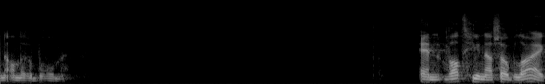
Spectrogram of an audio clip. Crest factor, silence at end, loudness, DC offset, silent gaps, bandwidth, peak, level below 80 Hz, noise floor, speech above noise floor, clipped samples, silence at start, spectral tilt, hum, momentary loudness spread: 24 dB; 0 s; -31 LUFS; under 0.1%; none; 11.5 kHz; -12 dBFS; -80 dBFS; -90 dBFS; 59 dB; under 0.1%; 0 s; -5 dB/octave; none; 13 LU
